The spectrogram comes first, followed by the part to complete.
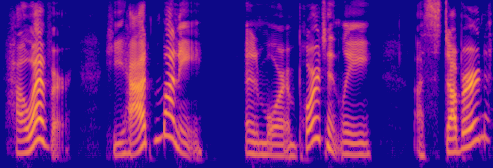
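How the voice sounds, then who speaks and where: A woman with a lowish voice reads a children's picture book aloud, expressive and playful, using dramatic pauses and emphasis. There is no room sound.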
